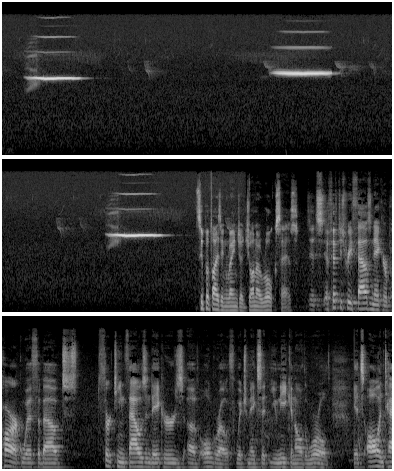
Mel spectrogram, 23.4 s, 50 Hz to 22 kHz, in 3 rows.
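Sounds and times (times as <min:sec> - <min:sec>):
varied thrush singing long buzzy whistled notes: 0:00.0 - 0:03.4, 0:04.6 - 0:07.7, 0:08.9 - 0:12.6
steady forest hiss: 0:00.0 - 0:15.2
speech: 0:11.7 - 0:23.3.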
